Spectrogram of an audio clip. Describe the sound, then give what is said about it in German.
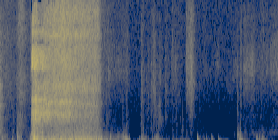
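A single loud, hissing sneeze bursts out and lasts under a second, followed by faint shuffling and soft low murmurs. “Oh, du musst doch schon wieder niesen.”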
